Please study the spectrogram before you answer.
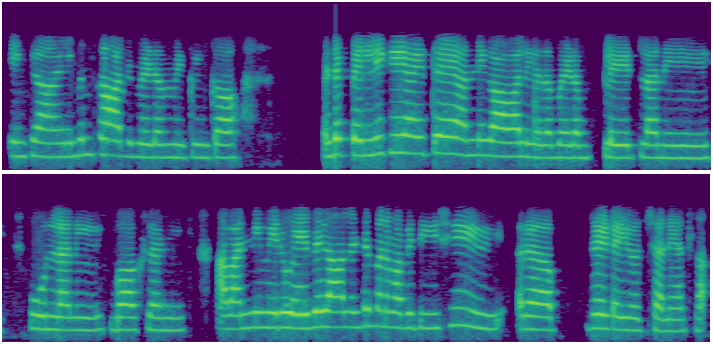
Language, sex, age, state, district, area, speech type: Telugu, female, 18-30, Telangana, Peddapalli, rural, conversation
